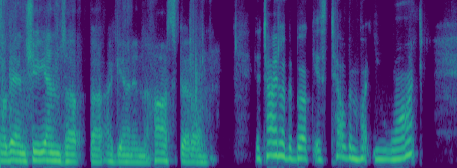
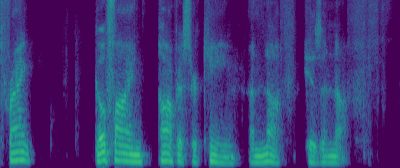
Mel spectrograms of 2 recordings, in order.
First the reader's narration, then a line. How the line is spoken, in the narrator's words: growls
